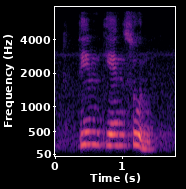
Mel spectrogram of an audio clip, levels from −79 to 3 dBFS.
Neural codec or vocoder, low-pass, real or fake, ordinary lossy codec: vocoder, 22.05 kHz, 80 mel bands, WaveNeXt; 7.2 kHz; fake; MP3, 64 kbps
